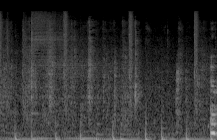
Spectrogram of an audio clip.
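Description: Folded paper slips rustling and clicking irregularly as a hand rummages through them inside a cloth baseball cap.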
